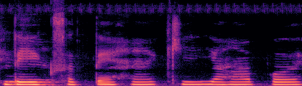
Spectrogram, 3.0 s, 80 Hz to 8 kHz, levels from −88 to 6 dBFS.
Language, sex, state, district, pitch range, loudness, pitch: Hindi, female, Bihar, Kaimur, 235-245 Hz, -17 LUFS, 240 Hz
